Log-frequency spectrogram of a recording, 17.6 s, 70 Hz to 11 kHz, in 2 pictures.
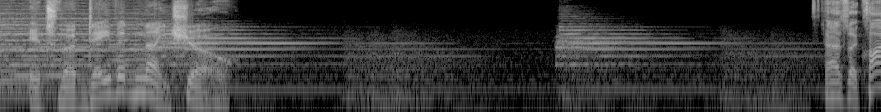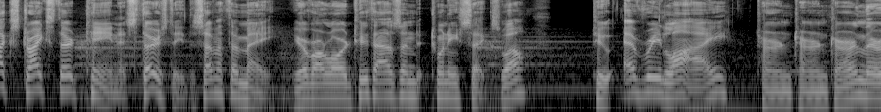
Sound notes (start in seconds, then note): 5.5 bell Ringing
